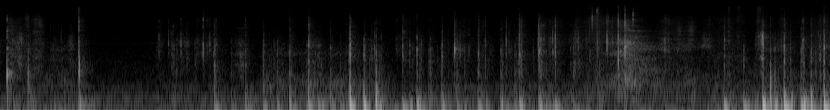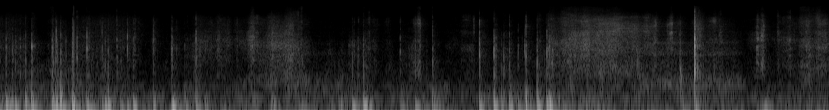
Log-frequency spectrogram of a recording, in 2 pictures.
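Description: A flat, hand-sized rainbow pop-it fidget toy of soft silicone with hollow bubbles is held in both hands while fingertips with long dark-painted nails press and pop its bubbles. Quick, irregular soft pops and dry clicks come in dense bursts, with a dull low thump to each press and occasional brighter crinkly scratches. Each sound stops almost instantly, with no ring.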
